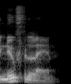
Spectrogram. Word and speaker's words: Newfoundland: Is it Newfoundland? Newfoundland? How do you say it? – They would say Newfoundland, because they kind of sound like Irish.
